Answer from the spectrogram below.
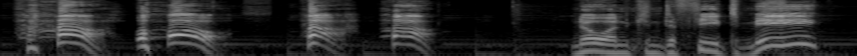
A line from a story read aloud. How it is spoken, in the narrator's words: you hear him call out loudly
